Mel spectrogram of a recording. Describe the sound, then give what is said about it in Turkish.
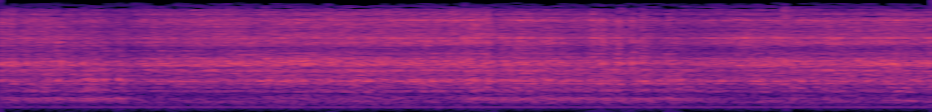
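A steady, dense buzzing drone from honeybees calling for the dance to be repeated, like the hum made during a dance call, holding at an even loudness for several seconds with a low, engine-like tone and no voices. “Bu sesle çağrıda bulunuyorlar maşallah.”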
